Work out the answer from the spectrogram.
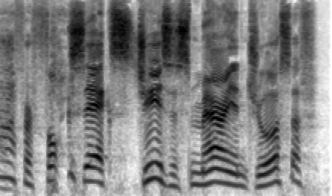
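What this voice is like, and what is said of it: Put-on Irish accent. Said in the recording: “we should do our accents ... With an Irish accent? ... Irish accent.”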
